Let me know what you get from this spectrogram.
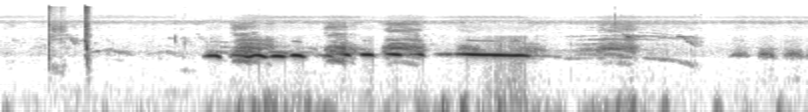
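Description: Birds calling: a run of harsh, caw-like calls over a high, warbling whistle that ends in one long steady note about five seconds in. Two sharp clicks come just before the calls.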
